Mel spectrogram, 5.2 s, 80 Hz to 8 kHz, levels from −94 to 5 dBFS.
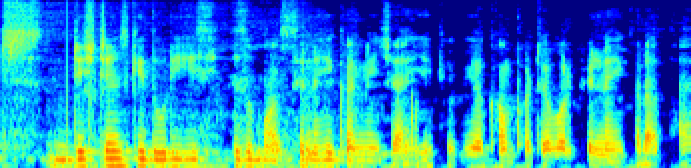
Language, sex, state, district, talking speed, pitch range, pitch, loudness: Hindi, male, Bihar, Purnia, 160 wpm, 110-125 Hz, 120 Hz, -24 LUFS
